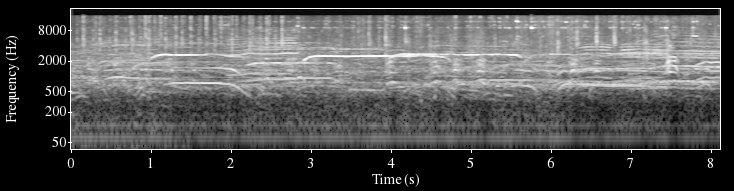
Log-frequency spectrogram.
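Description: Many sled dogs howling and yelping at once, their long, wavering calls overlapping without a break.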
